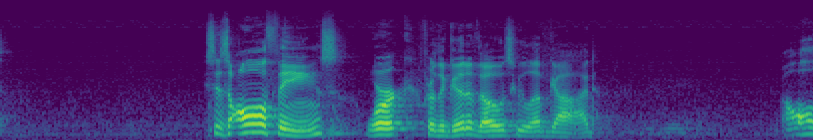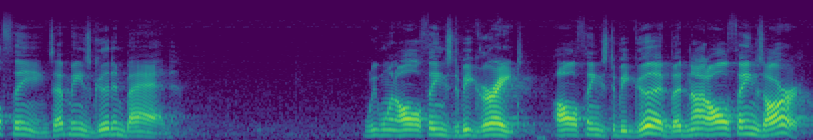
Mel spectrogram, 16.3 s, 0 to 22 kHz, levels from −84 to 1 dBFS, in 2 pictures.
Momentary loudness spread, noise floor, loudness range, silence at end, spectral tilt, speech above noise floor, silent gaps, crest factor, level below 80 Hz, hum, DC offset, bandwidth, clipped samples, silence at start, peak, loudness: 14 LU; -61 dBFS; 10 LU; 0.05 s; -5 dB/octave; 43 dB; none; 20 dB; -70 dBFS; none; under 0.1%; 13 kHz; under 0.1%; 2.1 s; 0 dBFS; -19 LUFS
